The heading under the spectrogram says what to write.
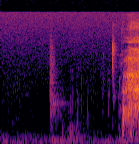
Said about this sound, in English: I'm going to take a sip of my LaCroix seltzer water here because I'm a douchebag. Pause real quick.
